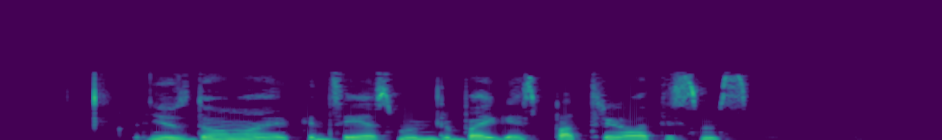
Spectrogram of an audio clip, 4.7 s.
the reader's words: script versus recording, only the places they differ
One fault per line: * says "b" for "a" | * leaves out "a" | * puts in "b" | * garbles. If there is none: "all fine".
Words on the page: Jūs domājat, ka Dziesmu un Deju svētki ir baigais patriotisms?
* leaves out "Deju svētki"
